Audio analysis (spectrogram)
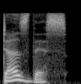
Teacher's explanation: the S sound at the end of does often blends with the th sound in this. It becomes does this almost as one word.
